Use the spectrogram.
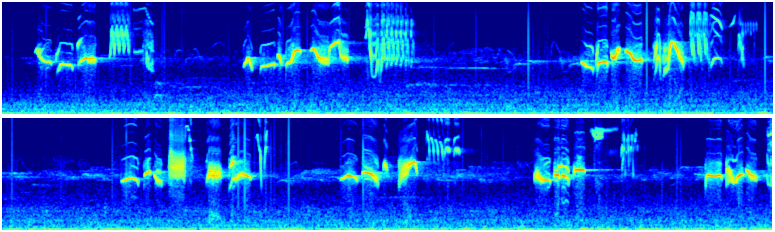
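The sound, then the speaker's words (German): An urban common blackbird sings in a small town at the very start of its song period, giving loud, fluting and warbling phrases separated by short pauses, with a thin twittering end to several phrases, over quiet background hum. “diese Umstellung hat sich die Brutbiologie der Stadtamsel in mancher Beziehung geändert. Auch die Anzahl ihrer Gesangsmotive soll geringer als bei Waldamseln sein. Diese Aufnahme wurde unmittelbar bei Gesangsbeginn in einer Kleinstadt gemacht.”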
